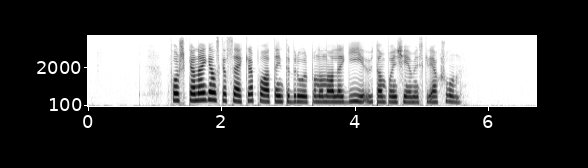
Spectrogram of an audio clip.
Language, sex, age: Swedish, female, 22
